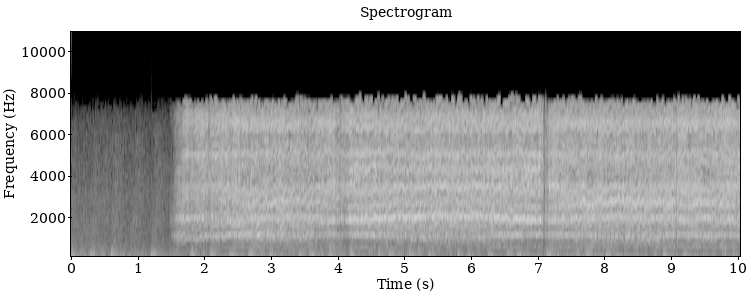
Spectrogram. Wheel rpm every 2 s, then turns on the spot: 10, 140, 160, 170, 160.
none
